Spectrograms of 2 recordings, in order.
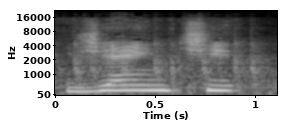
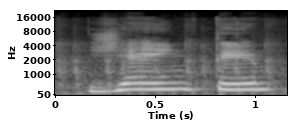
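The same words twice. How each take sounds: First: The final vowel sounds like 'i'. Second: The final vowel sounds like 'e'. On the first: The speaker calls it right. "Nós pronunciamos o final E com o sonzinho do I" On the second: The speaker calls it wrong. "A gente não costuma pronunciar desse, dessa forma"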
